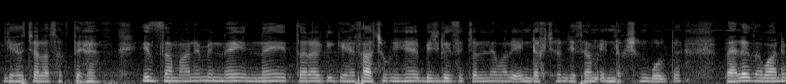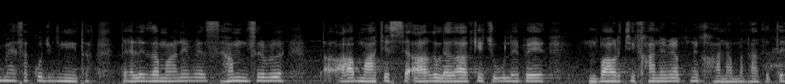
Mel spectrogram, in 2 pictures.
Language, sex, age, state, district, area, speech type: Urdu, male, 18-30, Delhi, East Delhi, urban, spontaneous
